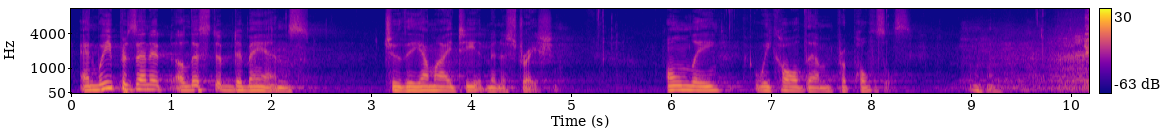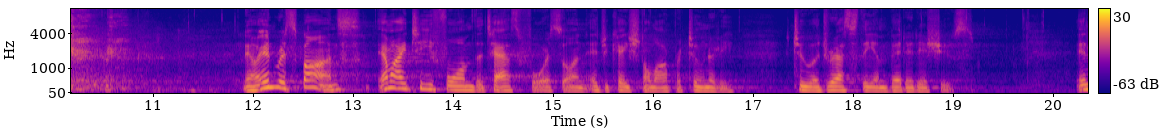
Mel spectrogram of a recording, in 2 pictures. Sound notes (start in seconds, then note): 8.9 laughing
